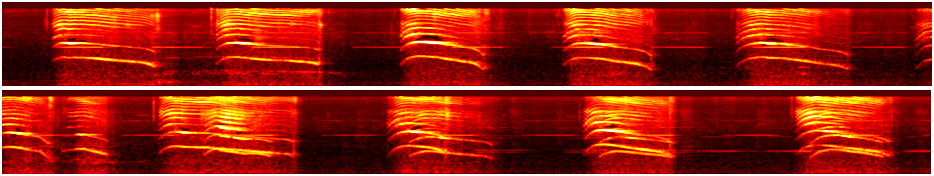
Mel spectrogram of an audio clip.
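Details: Ten clear, evenly spaced kitten meows, roughly one every one and a half seconds, each a high, whining call that rises slightly then slides down, from playful kittens; near-silent between calls.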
